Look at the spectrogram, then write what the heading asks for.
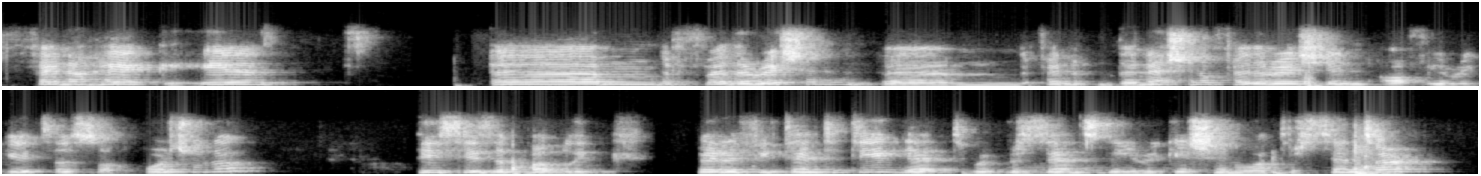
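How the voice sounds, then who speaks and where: Against audible room echo, a woman speaks at a fairly slow pace with ordinary pitch variation. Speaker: presenter. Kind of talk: brief organisation description. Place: home room. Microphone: video call.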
